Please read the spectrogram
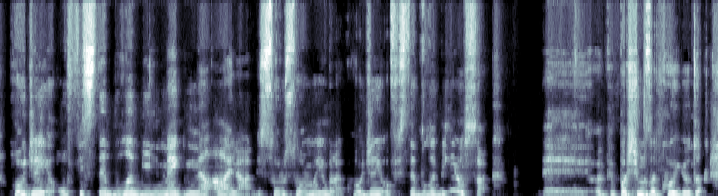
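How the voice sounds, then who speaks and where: Against a quiet background, a woman with a high voice talks at a moderate pace with lively intonation. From Turkey. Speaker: university lecturer. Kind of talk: casual chat. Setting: video call. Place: home room. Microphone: webcam.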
